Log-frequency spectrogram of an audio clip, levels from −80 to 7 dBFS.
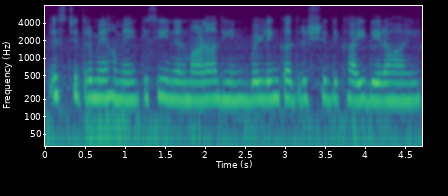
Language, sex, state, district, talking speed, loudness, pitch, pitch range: Hindi, female, Goa, North and South Goa, 165 wpm, -25 LUFS, 200 Hz, 195-210 Hz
